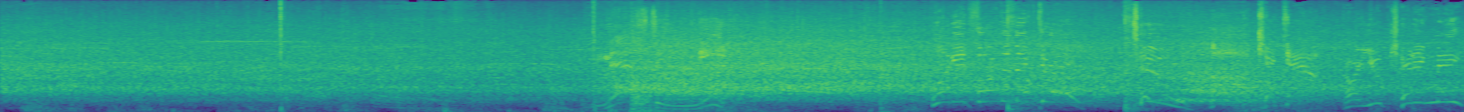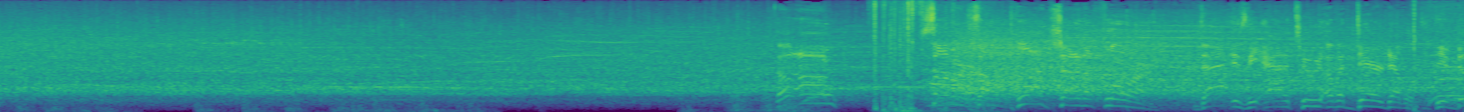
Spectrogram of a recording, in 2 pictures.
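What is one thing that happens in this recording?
A large crowd cheers and roars throughout.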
